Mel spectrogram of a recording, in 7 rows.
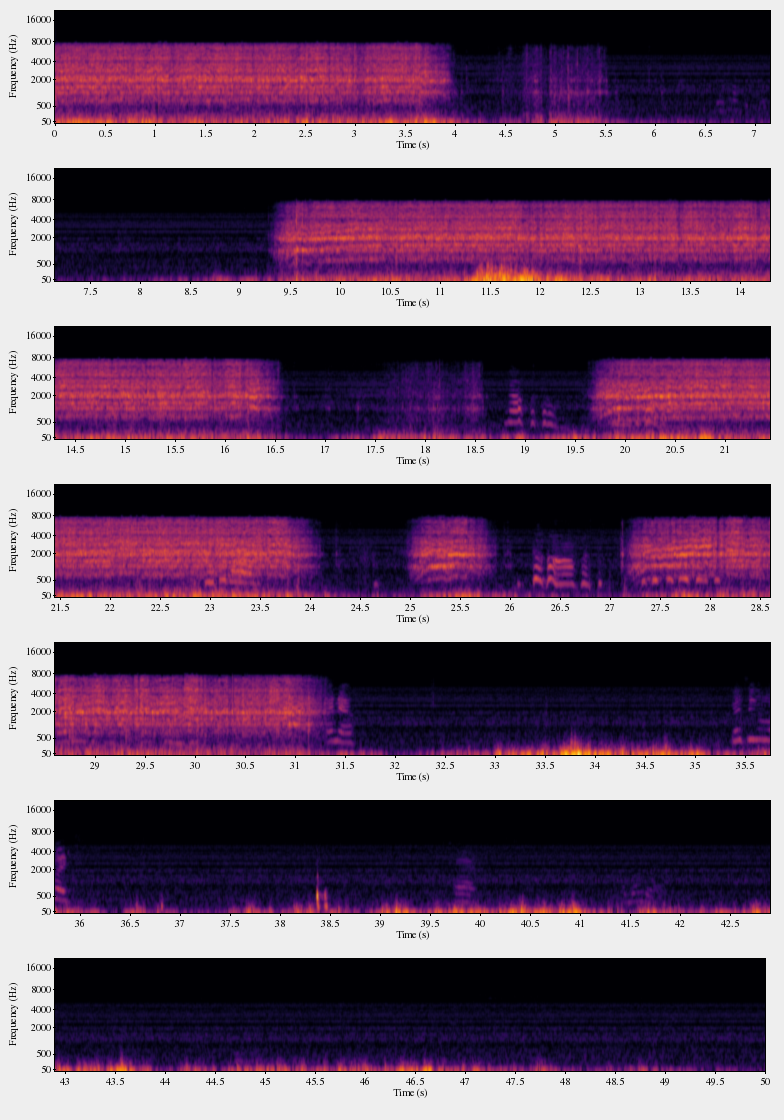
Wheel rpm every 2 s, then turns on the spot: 200, 180, 10, 0, 30, 190, 200, 200, 40, 20, 180, 190, 50, 50, 190, 120, 0, 0, 0, 0, 0, 0, 0, 0, 0.
4-6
